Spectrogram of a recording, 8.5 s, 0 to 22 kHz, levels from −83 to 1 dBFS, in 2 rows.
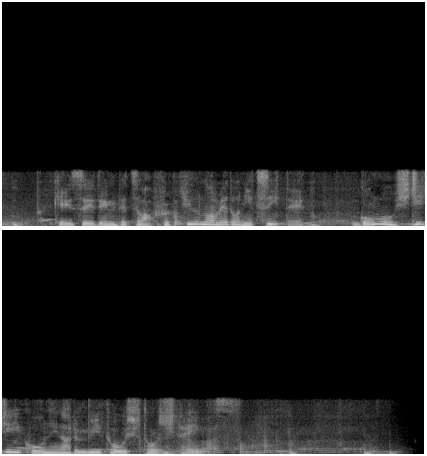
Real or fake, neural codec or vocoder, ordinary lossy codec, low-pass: fake; codec, 16 kHz, 1 kbps, X-Codec, WavLM features, trained on Multilingual LibriSpeech; none; 5.4 kHz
